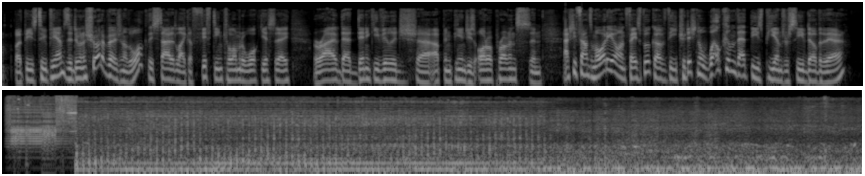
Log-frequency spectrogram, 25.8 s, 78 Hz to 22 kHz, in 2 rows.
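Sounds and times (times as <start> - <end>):
speech: 0.2 - 14.4
helicopter rotor chop arriving at a village in Papua New Guinea's Oro province: 14.0 - 25.8.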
